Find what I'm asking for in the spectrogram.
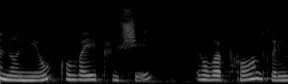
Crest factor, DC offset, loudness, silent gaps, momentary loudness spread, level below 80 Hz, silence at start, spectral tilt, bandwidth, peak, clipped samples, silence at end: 14 dB; under 0.1%; -39 LUFS; none; 10 LU; -90 dBFS; 0 s; -6 dB/octave; 15.5 kHz; -24 dBFS; under 0.1%; 0 s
